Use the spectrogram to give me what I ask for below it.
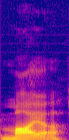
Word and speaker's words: Mia: Oh, also, the back of the box says Mia. – Yeah, it says Mia on the back. – It keeps saying Mia, like M-I-A, but they keep pronouncing it Maya.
